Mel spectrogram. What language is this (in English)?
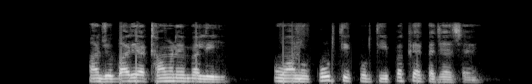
Od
